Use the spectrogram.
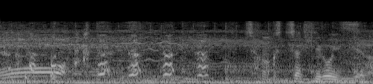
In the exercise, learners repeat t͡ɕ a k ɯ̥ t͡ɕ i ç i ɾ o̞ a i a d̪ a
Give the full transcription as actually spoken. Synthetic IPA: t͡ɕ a k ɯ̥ t͡ɕ a ç i ɾ o̞ i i e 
